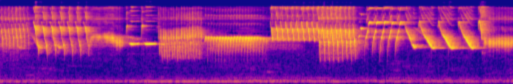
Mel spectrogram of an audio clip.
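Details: Morning canary song recorded indoors: buzzy rolls, short clear tones, a long harsh buzz, and a closing run of falling swoops, with a soft steady hum beneath.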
